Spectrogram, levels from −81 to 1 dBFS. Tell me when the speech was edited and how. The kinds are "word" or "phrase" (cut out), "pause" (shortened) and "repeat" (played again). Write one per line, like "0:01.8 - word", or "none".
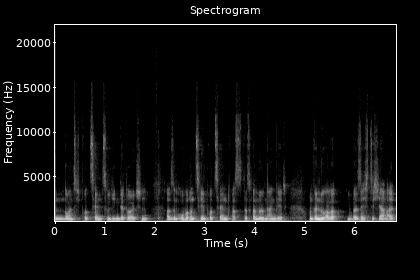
none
